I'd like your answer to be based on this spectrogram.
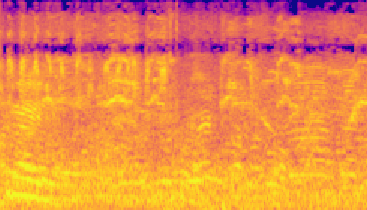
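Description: A dense chorus of small caged birds, including java sparrows, chirping and tweeting close by at a market, continuous and overlapping, with a voice speaking faintly underneath.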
